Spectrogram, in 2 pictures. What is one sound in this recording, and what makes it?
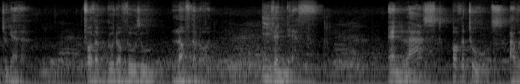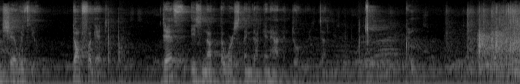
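An elderly man preaches with animation into a microphone, heard through a loudspeaker in a large room.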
